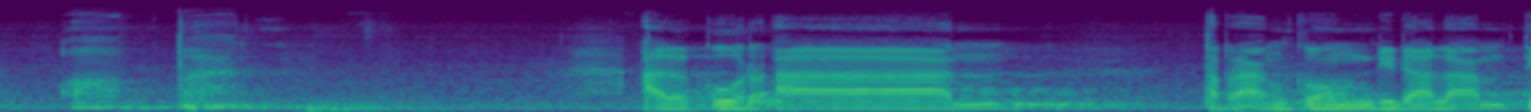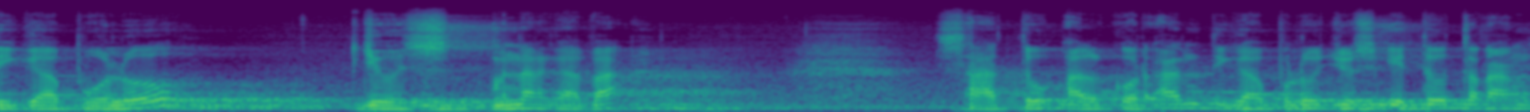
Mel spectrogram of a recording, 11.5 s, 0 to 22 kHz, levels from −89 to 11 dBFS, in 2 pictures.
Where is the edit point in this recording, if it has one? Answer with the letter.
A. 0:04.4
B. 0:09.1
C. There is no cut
C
